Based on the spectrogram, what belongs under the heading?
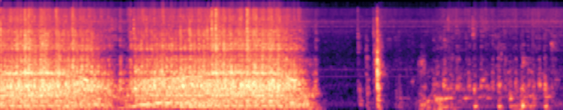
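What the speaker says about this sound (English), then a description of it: "I'm going to sew dark on light and light on dark." Sewing machine stitching dark and light quilt patches for a scrap quilt, running loudly and steadily for about four seconds, then stopping, followed by quieter handling and fabric rustling.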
